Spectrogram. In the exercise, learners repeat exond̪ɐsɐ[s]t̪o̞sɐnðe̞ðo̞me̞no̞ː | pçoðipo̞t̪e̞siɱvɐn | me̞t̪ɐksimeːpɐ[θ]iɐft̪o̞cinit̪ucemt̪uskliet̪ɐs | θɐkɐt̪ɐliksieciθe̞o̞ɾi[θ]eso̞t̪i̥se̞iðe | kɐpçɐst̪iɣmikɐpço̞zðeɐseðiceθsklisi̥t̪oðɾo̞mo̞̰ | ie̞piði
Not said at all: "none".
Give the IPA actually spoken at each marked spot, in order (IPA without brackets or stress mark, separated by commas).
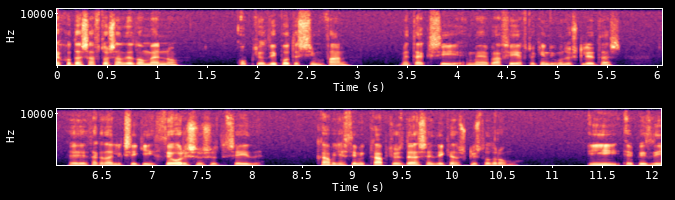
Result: f, f, s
